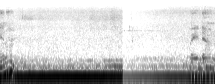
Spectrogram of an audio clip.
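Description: A loud, steady low hum that drops suddenly in level a little past halfway, then slowly builds back.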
